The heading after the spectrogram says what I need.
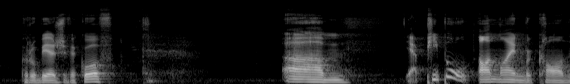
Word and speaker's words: Рубеж Веков: By the artist group, Rubеж Веков, I think is where the ударение falls. I don't think it's Vekov. Yeah. Рубеж Веков.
